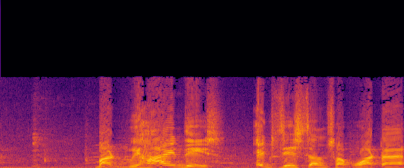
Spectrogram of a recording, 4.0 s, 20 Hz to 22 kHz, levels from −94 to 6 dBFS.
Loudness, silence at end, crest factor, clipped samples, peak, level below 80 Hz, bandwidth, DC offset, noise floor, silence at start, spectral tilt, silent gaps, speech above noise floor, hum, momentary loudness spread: -14 LUFS; 0 s; 14 dB; under 0.1%; -4 dBFS; -48 dBFS; 12 kHz; under 0.1%; -36 dBFS; 0 s; -2.5 dB/octave; none; 21 dB; none; 19 LU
